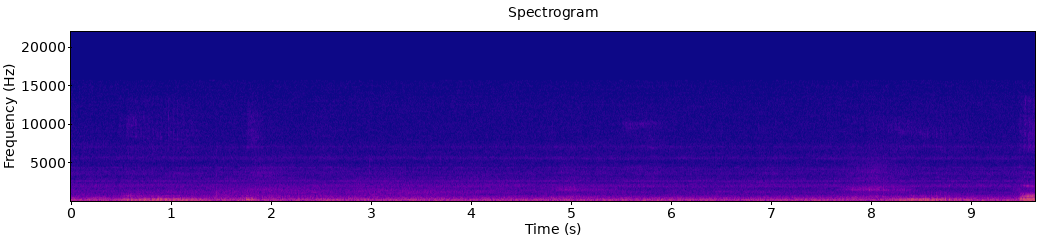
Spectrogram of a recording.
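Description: A corgi grumbles in a low, rough rumble that rises and falls over several seconds.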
